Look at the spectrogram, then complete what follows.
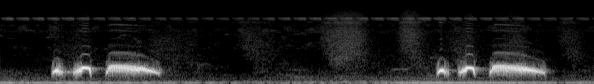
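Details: Female spotted dove calling a male, two phrases each of a pair of short coos leading into a long descending coo, separated by a brief hiss and low hum.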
